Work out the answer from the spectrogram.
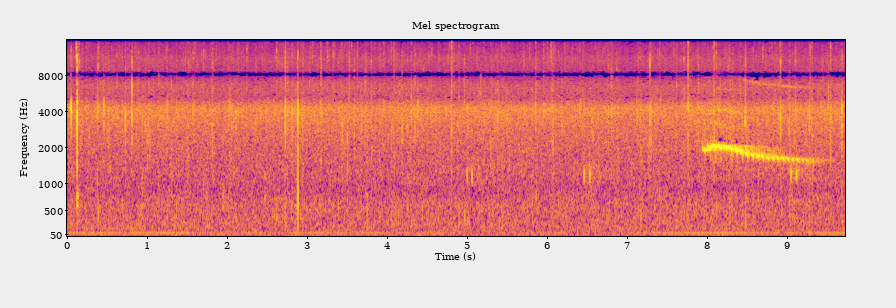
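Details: Ruddy kingfisher in June 2012, singing from a visible perch rather than high up as usual, gives one loud, rolling downward-sliding whistle of about a second and a half near the end, over a steady hiss of rain; finding: Ruddy kingfisher.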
